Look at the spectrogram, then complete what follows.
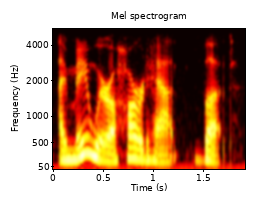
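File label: woman; people; Talking Clip Words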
